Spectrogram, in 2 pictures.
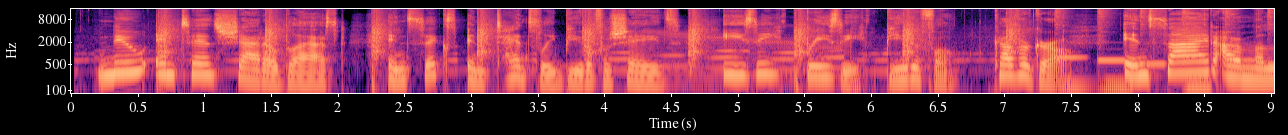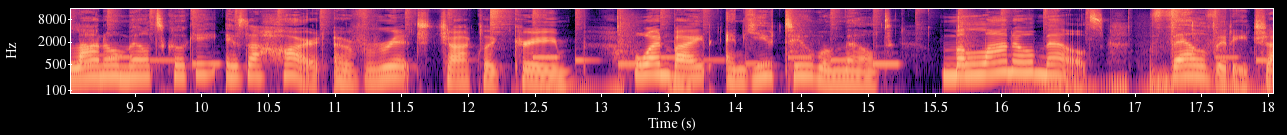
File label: COMMERCIAL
